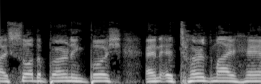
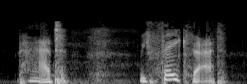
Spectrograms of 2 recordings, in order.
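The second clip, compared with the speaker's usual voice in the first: ordinary delivery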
